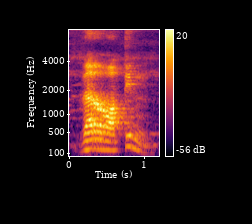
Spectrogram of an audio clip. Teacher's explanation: Selanjutnya yaitu pada kata dzarratin, dibaca idhar sebab huruf ta berharokat kasrah tanwin bertemu huruf kha, dibaca jelas tidak berdengung sama sekali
